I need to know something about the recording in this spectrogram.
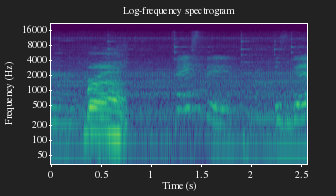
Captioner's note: male Voice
